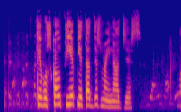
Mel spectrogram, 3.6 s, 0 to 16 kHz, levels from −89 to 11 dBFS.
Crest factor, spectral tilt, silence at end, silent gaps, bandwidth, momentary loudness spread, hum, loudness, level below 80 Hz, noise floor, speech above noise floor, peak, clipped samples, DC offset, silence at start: 20 dB; -3 dB/octave; 0 s; none; 10.5 kHz; 16 LU; none; -18 LUFS; -70 dBFS; -45 dBFS; 25 dB; 0 dBFS; under 0.1%; under 0.1%; 0.15 s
